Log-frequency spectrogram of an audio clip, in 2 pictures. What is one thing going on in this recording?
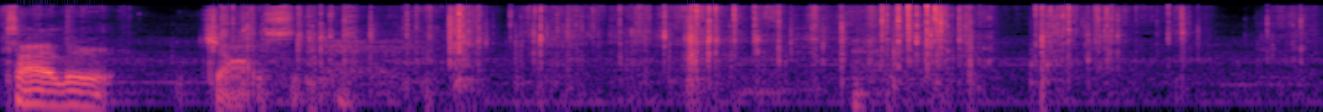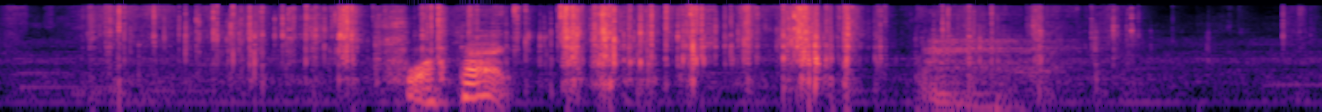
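Plastic wrappers crinkle and rustle as they are handled.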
